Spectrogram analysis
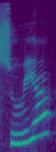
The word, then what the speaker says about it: Surya: This might be completely nitpicky, but I speak Hindi and Surya is pronounced Surya with an emphasis on the first syllable.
